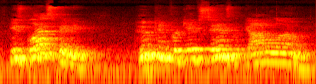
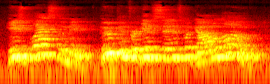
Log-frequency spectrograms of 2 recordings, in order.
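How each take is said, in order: First: Louder, higher outraged scribes; indignant accusation. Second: Much higher, much louder scandalized cry; furious shout. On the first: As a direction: accuse him of blasphemy. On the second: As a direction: shout the accusation in outrage. Scribes' accusation voiced again. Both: Acted.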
